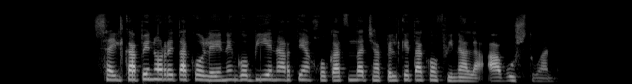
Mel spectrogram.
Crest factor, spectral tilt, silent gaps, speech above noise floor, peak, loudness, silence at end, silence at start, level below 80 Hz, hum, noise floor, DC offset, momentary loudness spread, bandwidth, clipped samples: 22 dB; -5 dB/octave; none; 61 dB; -8 dBFS; -29 LUFS; 0.85 s; 0.95 s; -82 dBFS; none; -90 dBFS; under 0.1%; 11 LU; 11.5 kHz; under 0.1%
